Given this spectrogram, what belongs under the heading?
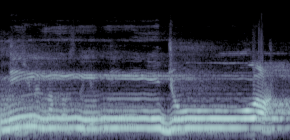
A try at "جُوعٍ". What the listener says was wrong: জু নাকে গেছে কেন মাদেটা জু এটা মা হাওয়ায় থাকবে মুখ ও গলা খালি জায়গায় থাকবে জু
